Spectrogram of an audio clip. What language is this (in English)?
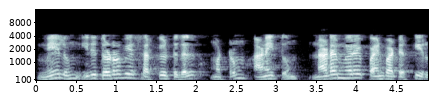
Tamil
